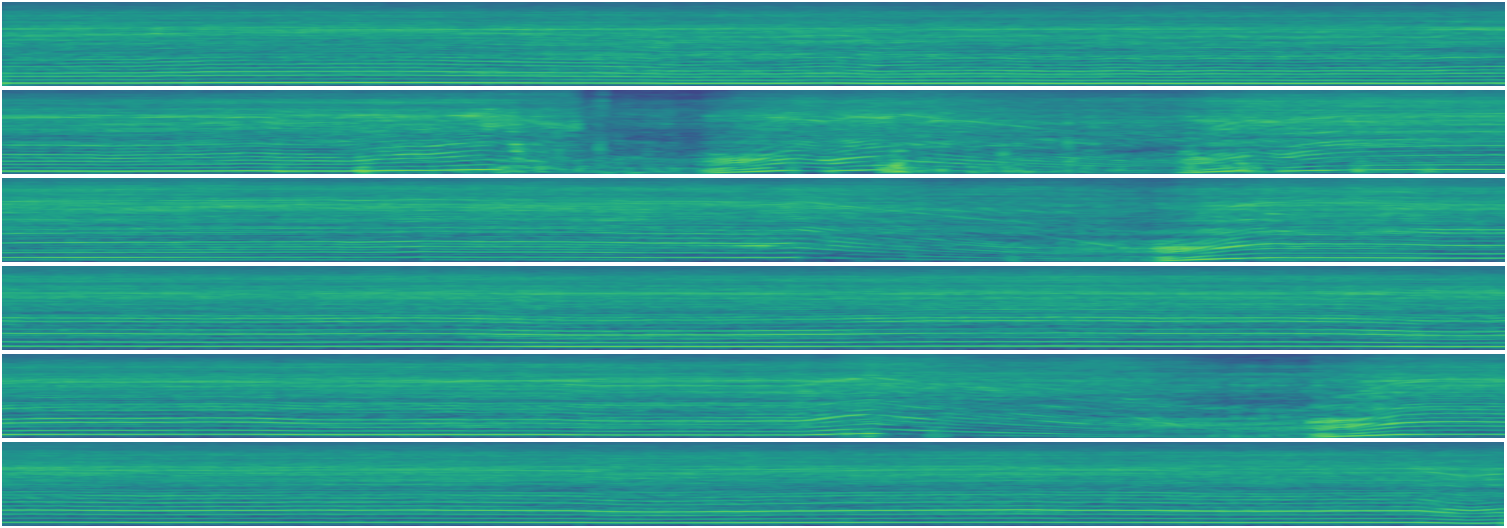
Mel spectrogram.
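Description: Gasoline chainsaw under throttle, cutting through a rack of sawmill slabs. Engine speed falls and revs back up between cuts a few times: about a quarter of the way in, near the middle, and about three quarters through.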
